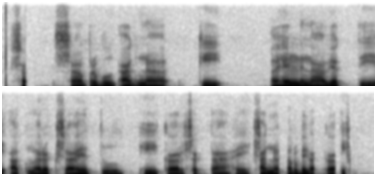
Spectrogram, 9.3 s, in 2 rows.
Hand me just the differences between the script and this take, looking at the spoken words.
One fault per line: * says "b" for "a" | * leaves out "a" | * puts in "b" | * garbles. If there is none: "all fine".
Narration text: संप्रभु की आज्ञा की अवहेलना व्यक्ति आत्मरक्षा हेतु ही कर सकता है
* leaves out "की"
* garbles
